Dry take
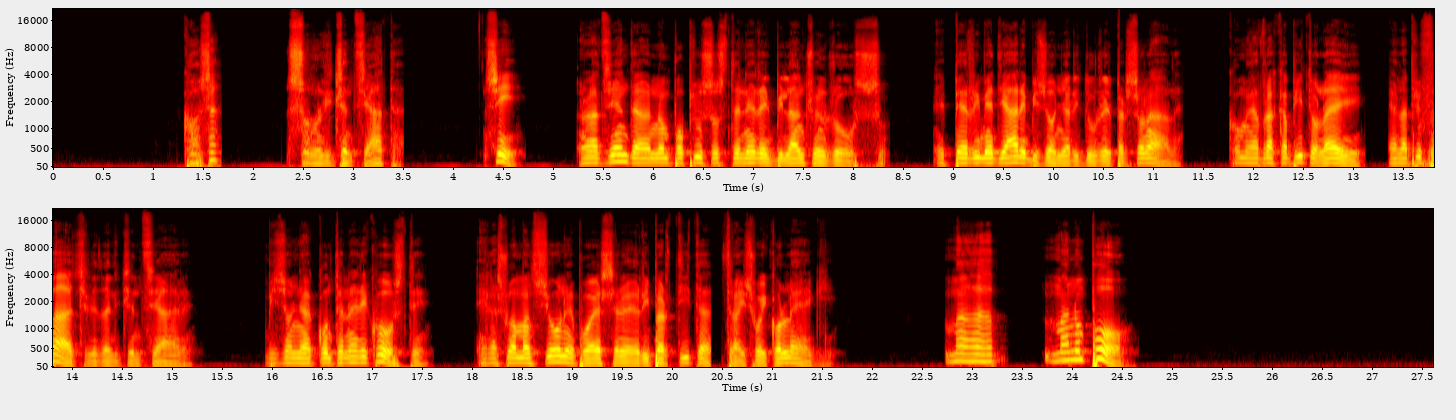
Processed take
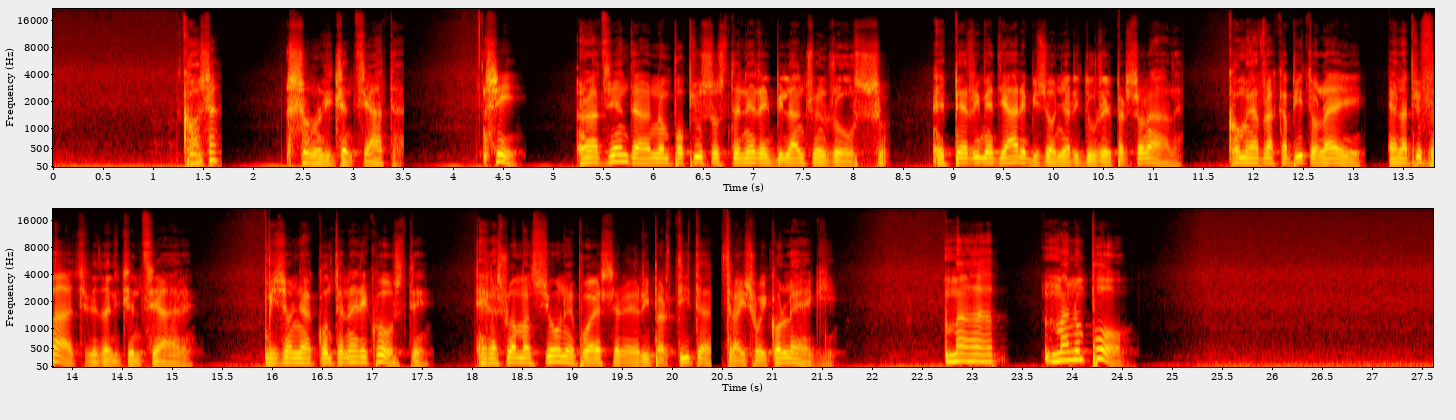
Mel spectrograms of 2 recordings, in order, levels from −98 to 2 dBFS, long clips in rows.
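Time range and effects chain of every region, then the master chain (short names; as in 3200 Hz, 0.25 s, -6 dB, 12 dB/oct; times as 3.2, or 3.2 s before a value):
19.47–21.03 compressor 4:1, threshold -32 dBFS + backlash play -58.5 dBFS
whole clip: graphic EQ 1000/2000/4000 Hz -4/+7/+8 dB; three-band squash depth 100%; gain -2 dB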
